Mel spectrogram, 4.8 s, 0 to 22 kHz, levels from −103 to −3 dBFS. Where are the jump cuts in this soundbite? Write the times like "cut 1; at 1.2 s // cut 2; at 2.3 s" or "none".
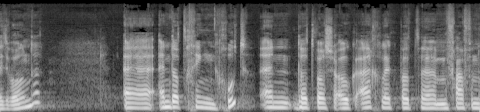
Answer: cut 1; at 2.5 s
